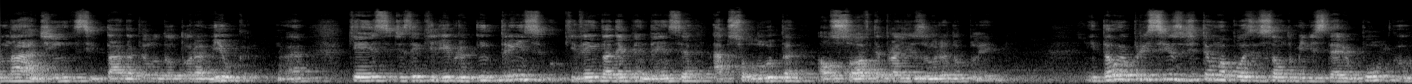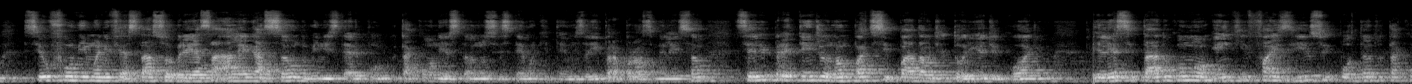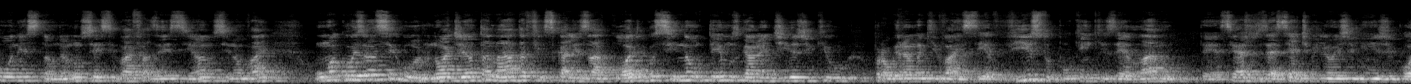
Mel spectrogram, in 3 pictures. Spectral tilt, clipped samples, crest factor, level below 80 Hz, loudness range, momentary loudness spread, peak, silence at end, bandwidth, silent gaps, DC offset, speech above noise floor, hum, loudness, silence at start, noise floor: -5.5 dB/octave; under 0.1%; 16 dB; -60 dBFS; 4 LU; 8 LU; -2 dBFS; 0 s; 13.5 kHz; none; under 0.1%; 22 dB; none; -18 LUFS; 0 s; -39 dBFS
